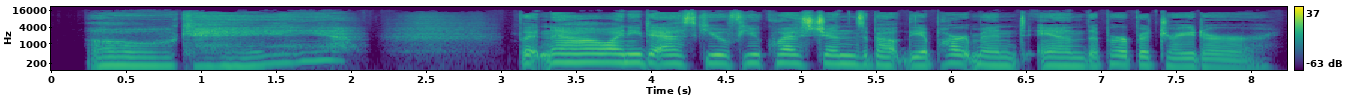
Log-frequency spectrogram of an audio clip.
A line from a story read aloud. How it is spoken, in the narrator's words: he groans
